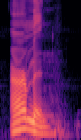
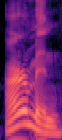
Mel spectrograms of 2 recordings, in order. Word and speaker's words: Armin: Armin. – Sorry? – Armin. – Armin. Spell that. – A-R-M-I-N.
